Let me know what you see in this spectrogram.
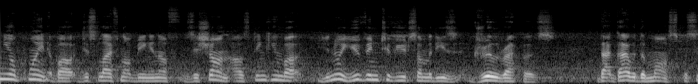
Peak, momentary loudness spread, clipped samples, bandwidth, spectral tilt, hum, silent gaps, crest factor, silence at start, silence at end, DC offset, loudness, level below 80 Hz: -2 dBFS; 10 LU; under 0.1%; 14.5 kHz; -6.5 dB/octave; none; none; 20 dB; 0 s; 0 s; under 0.1%; -23 LUFS; -64 dBFS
